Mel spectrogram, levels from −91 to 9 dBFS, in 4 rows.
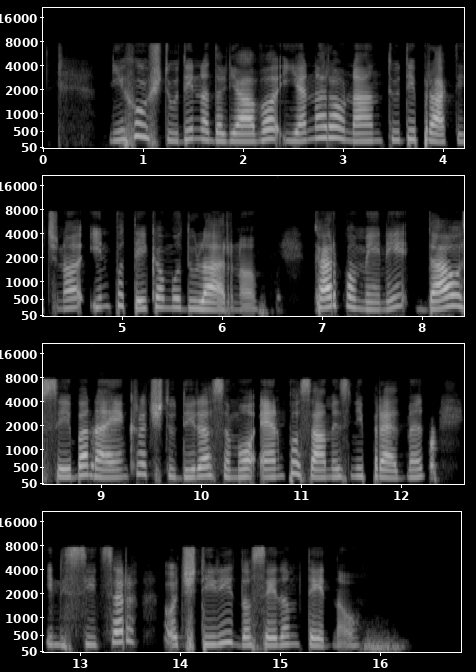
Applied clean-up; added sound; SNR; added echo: neural mask model Resemble Enhance denoiser.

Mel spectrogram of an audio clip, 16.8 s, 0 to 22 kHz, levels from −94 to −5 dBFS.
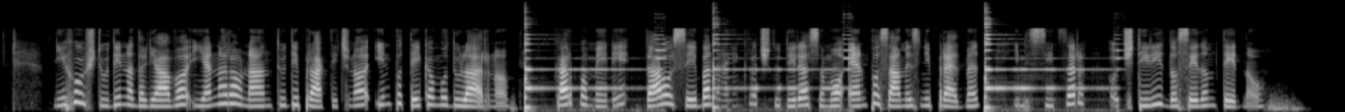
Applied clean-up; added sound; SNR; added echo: neural mask model RNNoise.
